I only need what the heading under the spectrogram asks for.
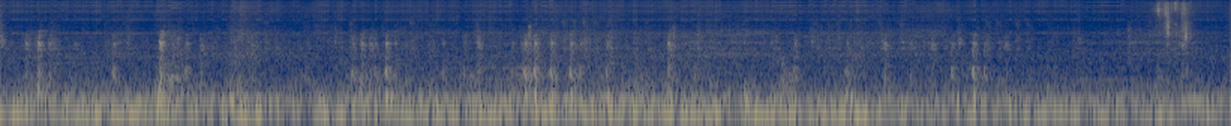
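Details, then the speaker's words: Nissan on a test drive just after fitting new front shocks: dull clank-clank clunks through the road rumble over bumps. It is noisier than before, and the suspension rattles when pushed down; the owner thinks it needs tightening. "May napansin ako May May nagka clank clank clank na ganon pagka ah nalulubak ako"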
